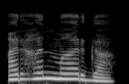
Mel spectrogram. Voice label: "ಅರ್ಹನ್ಮಾರ್ಗ", Kannada

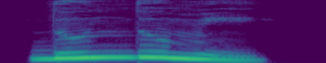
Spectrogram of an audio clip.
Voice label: "ದುಂದುಮಿ", Kannada

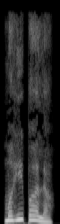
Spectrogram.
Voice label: "ಮಹಿಪಾಲ", kannada

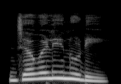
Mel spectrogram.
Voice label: "ಜವಳಿನುಡಿ", kannada

